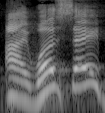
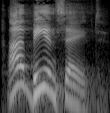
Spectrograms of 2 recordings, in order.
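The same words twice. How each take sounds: First: "saved" leaned on, slow and falling; stress on saved. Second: "being" weighted against "was"; stress on being. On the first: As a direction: press the word "saved" as a done deal. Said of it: "but today I'm being saved". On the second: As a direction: lean on "I'm being" as ongoing. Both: Shown as a demonstration.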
